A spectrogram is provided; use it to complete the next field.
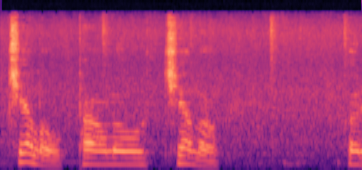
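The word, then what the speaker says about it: Coelho: It might be Paulo, the way that it's pronounced, because he's Brazilian. And then it's Cello, Paulo Cello, but it's C-O-E-L-H-O.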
